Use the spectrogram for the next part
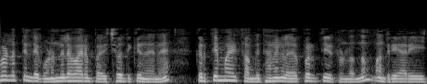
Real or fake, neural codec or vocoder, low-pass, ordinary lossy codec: real; none; 5.4 kHz; none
